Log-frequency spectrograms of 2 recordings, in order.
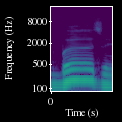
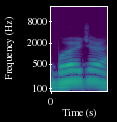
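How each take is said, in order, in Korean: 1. r 소리는 빠집니다. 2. r 소리는 분명히 발음됩니다. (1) "영국 애들은 알 발음이 받침이면 잘 안 하기 때문에 … 약간 merge 이렇게 되는" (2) "merger 아니라"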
